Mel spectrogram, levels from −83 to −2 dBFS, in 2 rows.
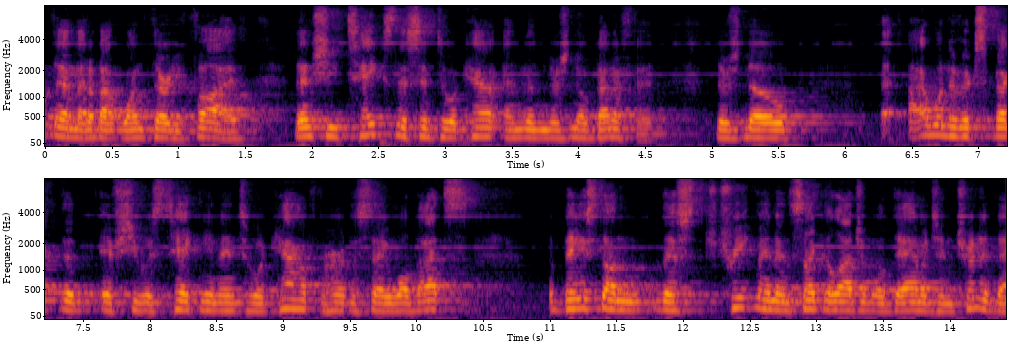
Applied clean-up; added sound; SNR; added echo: neural separator model SepFormer DNS4.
